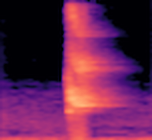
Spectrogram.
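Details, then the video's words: One harsh, buzzy squawk from a female fighter lovebird, the 'koek koek' call used to lure other lovebirds into singing, set against a steady low hum. "Pancingan Lovebird Betina Biar Cepat Gacor, Lb Koek Koek, Lovebird Chirping Sound"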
